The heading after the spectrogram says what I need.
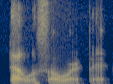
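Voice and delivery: breathy whispered repeat of "That was so worth it"; quiet whispered echo, "That was so worth it". Real, not acted. Repeated phrase, second whispered.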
